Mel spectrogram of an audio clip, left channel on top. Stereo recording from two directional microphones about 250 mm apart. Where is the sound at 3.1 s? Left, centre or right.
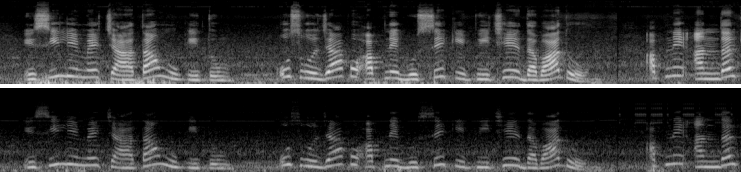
Right.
